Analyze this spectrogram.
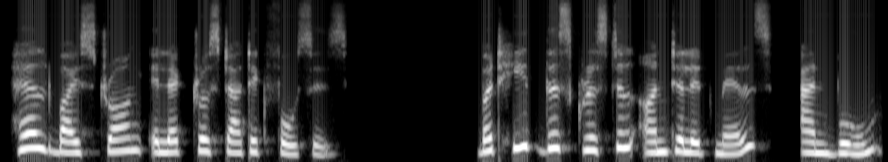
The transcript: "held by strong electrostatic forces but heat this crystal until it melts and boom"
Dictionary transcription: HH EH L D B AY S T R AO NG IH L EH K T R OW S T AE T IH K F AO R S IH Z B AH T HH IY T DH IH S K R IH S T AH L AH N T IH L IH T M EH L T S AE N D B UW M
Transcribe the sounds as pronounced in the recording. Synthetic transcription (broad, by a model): HH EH L D B AY S T R AO NG IH L EH K T R OW S T AE T IH K F AO R S IH Z B AH T HH IY T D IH S K R IH S T AH L AH N T IH L IH T M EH L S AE N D B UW M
